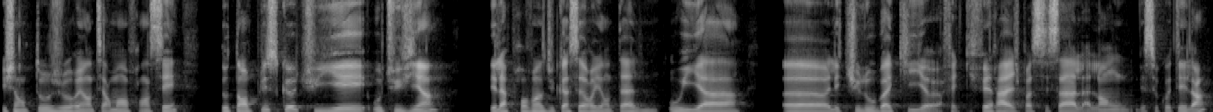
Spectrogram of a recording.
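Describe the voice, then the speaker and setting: A man's voice: mid-range voice, moderate pace. Rambling male interviewer. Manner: long rambling questions with many fillers.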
